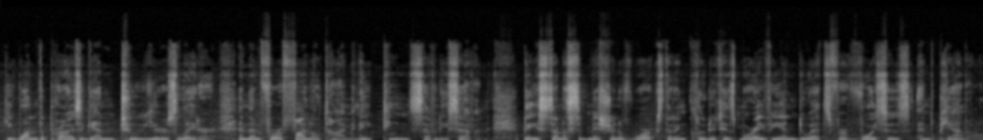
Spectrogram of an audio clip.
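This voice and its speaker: A man giving a scripted documentary narration about a composer, in a measured, even storytelling manner. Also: mid-range voice, faint music behind. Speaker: program narrator.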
